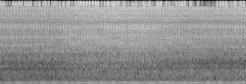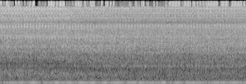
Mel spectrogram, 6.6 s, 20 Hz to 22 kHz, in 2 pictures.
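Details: Idle of a rebuilt 2023 VW DLB engine (23k km) after a cold start and an oil and filter change, not yet warmed up. Smooth low idle hum with an even beat and no knocks, ticks or misses; healthy idle.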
